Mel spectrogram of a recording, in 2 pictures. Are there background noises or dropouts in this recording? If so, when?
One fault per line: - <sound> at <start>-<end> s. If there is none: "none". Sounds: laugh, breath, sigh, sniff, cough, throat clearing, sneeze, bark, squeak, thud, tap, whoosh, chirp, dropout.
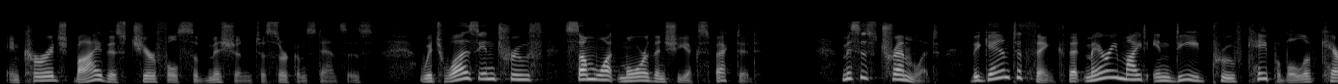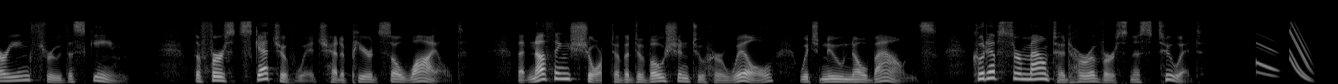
- dropout at 19.4-19.5 s
- chirp at 25.9-26.5 s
